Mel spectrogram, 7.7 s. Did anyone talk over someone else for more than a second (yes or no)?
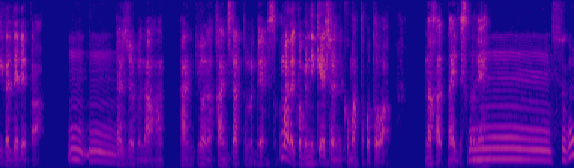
no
